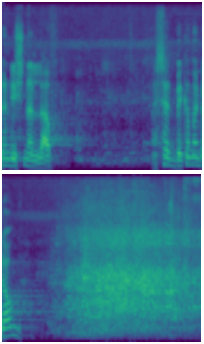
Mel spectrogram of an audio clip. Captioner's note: laughter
